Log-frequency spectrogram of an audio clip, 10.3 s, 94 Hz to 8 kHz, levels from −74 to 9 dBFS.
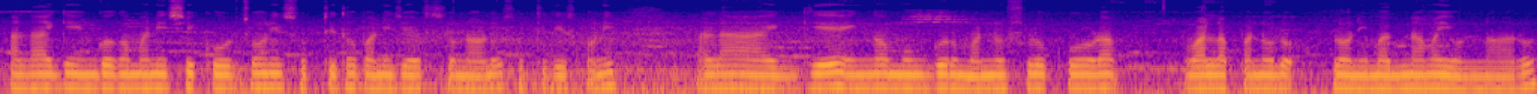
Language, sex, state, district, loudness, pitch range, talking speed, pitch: Telugu, male, Telangana, Hyderabad, -15 LUFS, 115-120 Hz, 110 wpm, 115 Hz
